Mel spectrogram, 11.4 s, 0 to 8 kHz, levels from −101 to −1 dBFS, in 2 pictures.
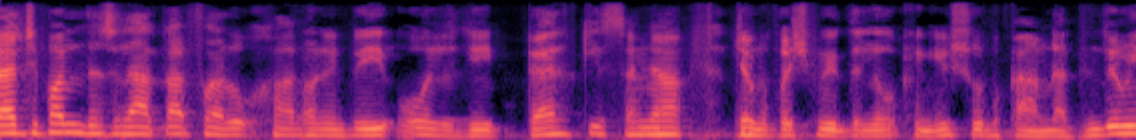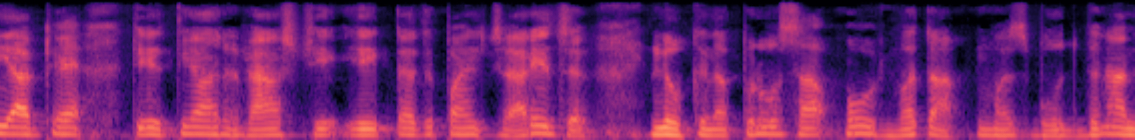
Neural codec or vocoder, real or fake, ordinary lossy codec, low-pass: codec, 16 kHz, 1 kbps, FreqCodec, larger model; fake; none; 7.2 kHz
